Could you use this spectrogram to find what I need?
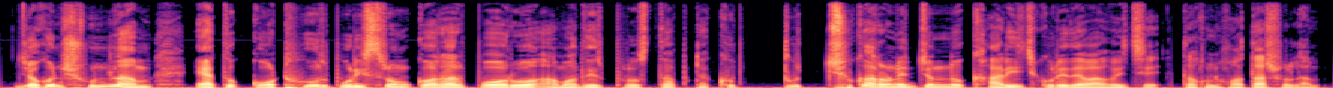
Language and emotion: Bengali, sad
